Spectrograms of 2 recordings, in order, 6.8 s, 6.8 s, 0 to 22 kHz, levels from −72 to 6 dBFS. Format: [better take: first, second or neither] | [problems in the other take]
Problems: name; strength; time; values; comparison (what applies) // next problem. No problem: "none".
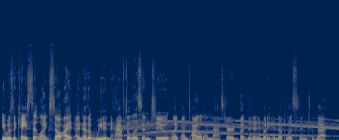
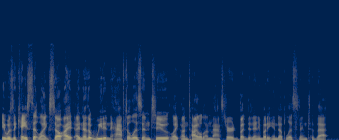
second | siren; faint; from 2.5 s on; peak 10 dB below the speech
